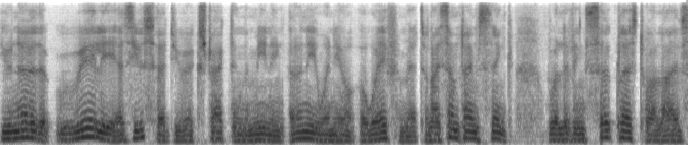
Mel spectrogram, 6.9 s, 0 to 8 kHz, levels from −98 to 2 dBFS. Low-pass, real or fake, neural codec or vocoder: 7.2 kHz; fake; vocoder, 24 kHz, 100 mel bands, Vocos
